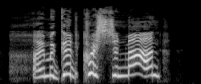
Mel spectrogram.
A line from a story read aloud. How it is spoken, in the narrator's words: he shouted as the wind hurled a shower of rain against his cheeks and neck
